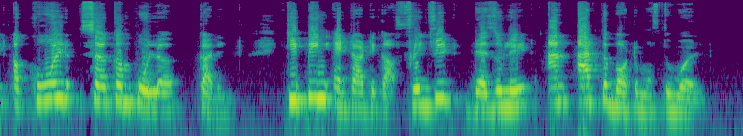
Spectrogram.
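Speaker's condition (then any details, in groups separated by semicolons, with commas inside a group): No condition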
